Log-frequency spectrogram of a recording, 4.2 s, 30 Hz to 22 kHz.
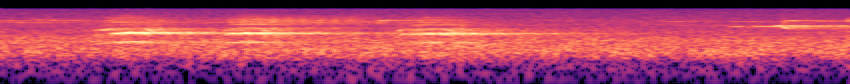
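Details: Four hungry Common Raven nestlings, about three weeks old, calling in the nest in the Göttingen region, Germany, on 24 April 2022; harsh, raspy, harmonic begging cries come in overlapping bursts roughly every half second to second, against faint background hiss.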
